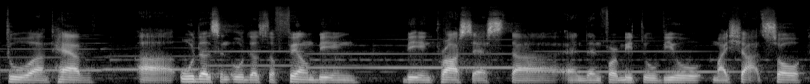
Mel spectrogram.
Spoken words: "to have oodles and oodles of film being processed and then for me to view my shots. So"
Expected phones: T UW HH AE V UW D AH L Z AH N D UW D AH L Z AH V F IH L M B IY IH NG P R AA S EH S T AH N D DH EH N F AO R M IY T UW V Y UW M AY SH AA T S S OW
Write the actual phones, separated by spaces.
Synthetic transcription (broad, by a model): T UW HH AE V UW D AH L S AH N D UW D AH L S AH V F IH L M B IY IH NG P R AA S EH S T AH N D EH N F AO R M IY T UW V Y UW M AY SH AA T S S OW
